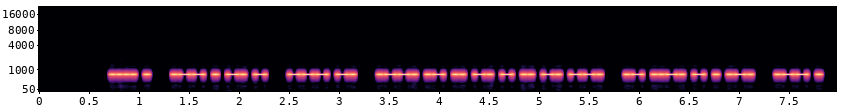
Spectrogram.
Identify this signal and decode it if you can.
Morse code, heard as a keyed tone, about 36 wpm, 700 Hz. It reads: HE WENT ON PAINTING AFTER WE
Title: Sentences from Top 1000 Words - Review Part 6 - 35wpm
